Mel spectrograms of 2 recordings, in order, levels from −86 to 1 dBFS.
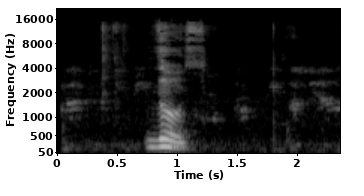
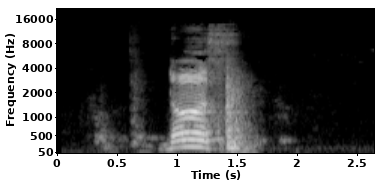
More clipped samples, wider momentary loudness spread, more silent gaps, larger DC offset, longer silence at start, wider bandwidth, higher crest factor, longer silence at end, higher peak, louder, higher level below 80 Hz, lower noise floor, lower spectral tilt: neither; first, 26 LU vs 13 LU; neither; neither; second, 0.1 s vs 0.9 s; first, 16 kHz vs 14.5 kHz; about the same, 24 dB vs 20 dB; second, 0.35 s vs 1.05 s; second, -14 dBFS vs -2 dBFS; second, -32 LUFS vs -17 LUFS; second, -78 dBFS vs -52 dBFS; second, -64 dBFS vs -69 dBFS; about the same, -5 dB/octave vs -4.5 dB/octave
